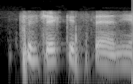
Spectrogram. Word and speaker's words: Tajikistan: So have you ever been to, am I saying it right, Tajikistan? – Tajikistan, yes. Yeah, I went to Tajikistan.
